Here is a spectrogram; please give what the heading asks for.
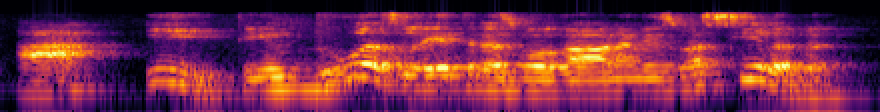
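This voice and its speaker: A man's voice: mid-range voice, sing-song, moderate pace. A man teaching an online class, explaining patiently and often checking that his students are following. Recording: roomy, dull sound. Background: airplanes passing overhead.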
